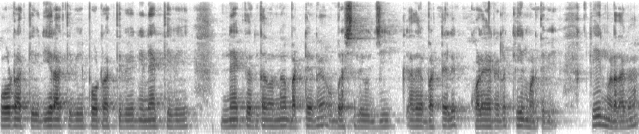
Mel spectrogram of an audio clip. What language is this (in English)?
Kannada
